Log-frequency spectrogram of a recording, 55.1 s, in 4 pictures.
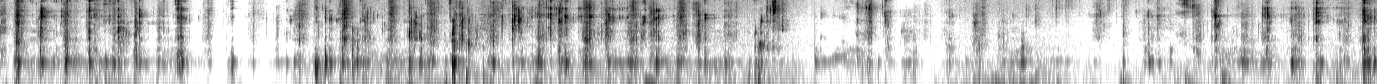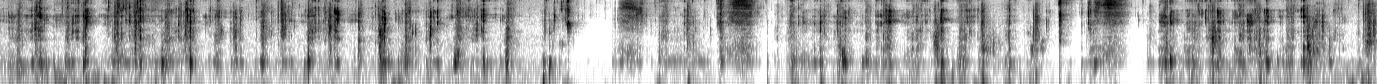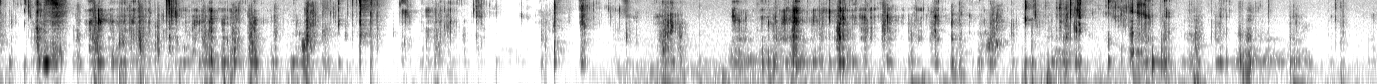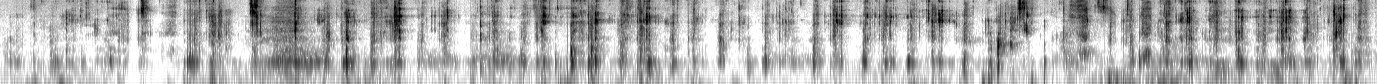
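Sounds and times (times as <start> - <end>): wet mouth sounds: 50.1 - 55.0.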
